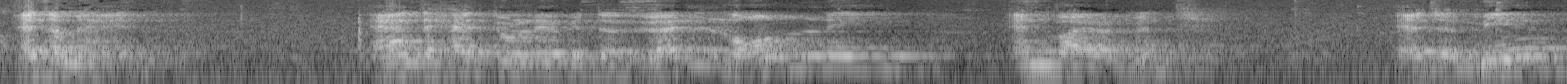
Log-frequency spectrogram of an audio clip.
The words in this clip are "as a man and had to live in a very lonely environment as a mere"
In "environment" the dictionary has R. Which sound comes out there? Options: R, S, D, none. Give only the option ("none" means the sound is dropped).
R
